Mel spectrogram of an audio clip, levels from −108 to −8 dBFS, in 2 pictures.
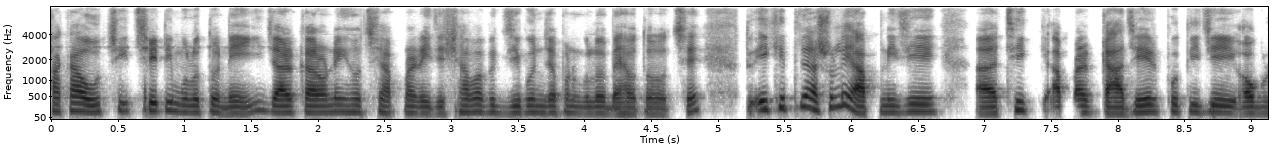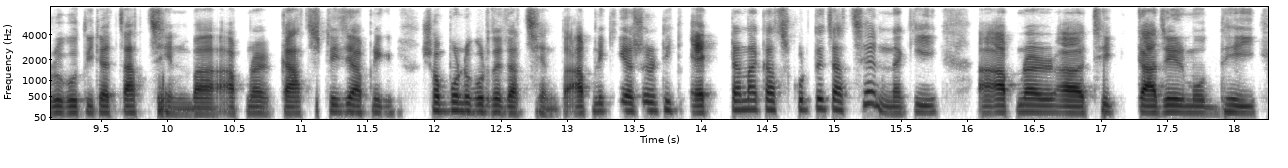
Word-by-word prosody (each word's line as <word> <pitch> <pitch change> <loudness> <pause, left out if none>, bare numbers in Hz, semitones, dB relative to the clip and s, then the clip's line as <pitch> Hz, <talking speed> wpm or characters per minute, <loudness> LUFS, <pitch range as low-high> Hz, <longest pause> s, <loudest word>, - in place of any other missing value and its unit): থাকা 155 +2 +2
উচিত 155 +2 -8
সেটি 165 +1 +2
মূলত 140 -1 -3 0.2
নেই। 120 0 -1 0.2
যার 135 0 +6
কারণেই 135 +1 +3
হচ্ছে 140 +1 -7
আপনার 130 +1 -4
এই 120 - -5
যে 120 - -5
স্বাভাবিক 140 -1 -3
জীবনযাপনগুলো 130 -2 -3
ব্যাহত 115 0 -2
হচ্ছে। 125 +6 -4 0.4
তো - - -21
এক্ষেত্রে 225 +5 -3
আসলে 235 +9 -2
আপনি 140 +2 -7
যে 150 0 0 0.4
অ্যা 115 - +5 0.2
ঠিক 185 -3 -1 0.6
কাজের 120 +5 +3
প্রতি 150 0 -5
যে 145 - +2 0.2
অগ্রগতিটা 130 +2 0
চাচ্ছেন 135 -3 +1
বা 115 - +4 0.2
আপনার 125 0 -3 0.2
কাজটি 120 +4 +1
যে 150 - +3 0.6
সম্পূর্ণ 170 0 +2
করতে 145 -1 +1
চাচ্ছেন, 120 -2 -1
তো - - -6
আপনি 155 +4 -7
কি - - -31
আসলে 175 +1 -3
ঠিক 180 -2 -4 0.2
একটানা 190 +7 0
কাজ 190 -1 +3
করতে 200 +2 0
চাচ্ছেন? 285 - 0
নাকি 130 +4 -4 0.4
আ - - +1
আপনার 145 +1 +3 0.2
আ - - +9 0.2
ঠিক 150 -3 -5 0.2
কাজের 140 +2 +6
মধ্যেই 130 +1 -2
140 Hz, 165 wpm, -26 LUFS, 130-155 Hz, 0.6 s, আ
